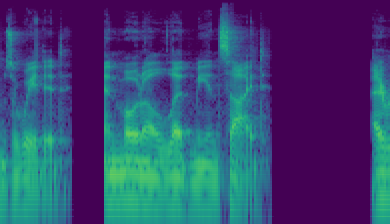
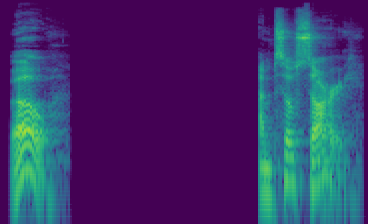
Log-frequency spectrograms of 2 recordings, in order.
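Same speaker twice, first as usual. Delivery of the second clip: high, loud startled gasp of an oh; sudden flustered sympathy; 8 semitones higher, 5 dB louder than usual. Acted. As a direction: catch her off guard completely. Curator startled by news.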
